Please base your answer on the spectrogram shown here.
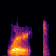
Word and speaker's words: worked: La ed se escribe, más la pronunciación, simplemente no se pronuncia esta e. Esta no se pronuncia, ¿ok? Entonces, ¿cómo quedaría? I worked, you worked, he worked, she worked, it worked, we worked, you worked, they worked.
